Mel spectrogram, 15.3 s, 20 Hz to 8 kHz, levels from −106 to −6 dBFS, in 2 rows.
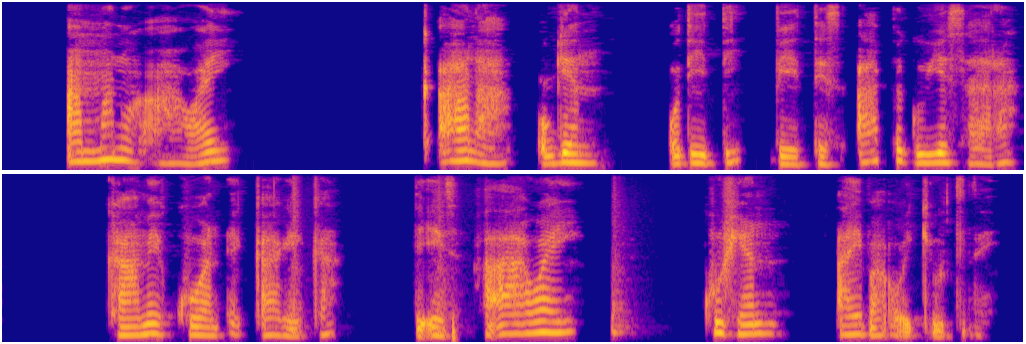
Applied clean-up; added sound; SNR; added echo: neural mask model RNNoise.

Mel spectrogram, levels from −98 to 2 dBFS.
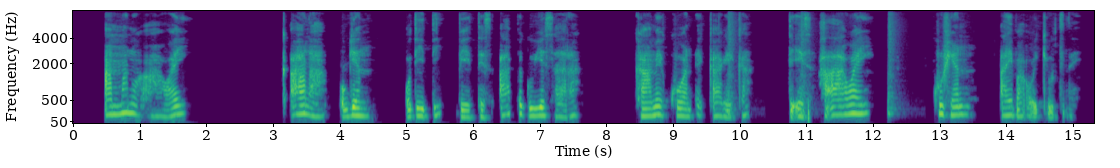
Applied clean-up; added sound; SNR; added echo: neural separator model SepFormer DNS4.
